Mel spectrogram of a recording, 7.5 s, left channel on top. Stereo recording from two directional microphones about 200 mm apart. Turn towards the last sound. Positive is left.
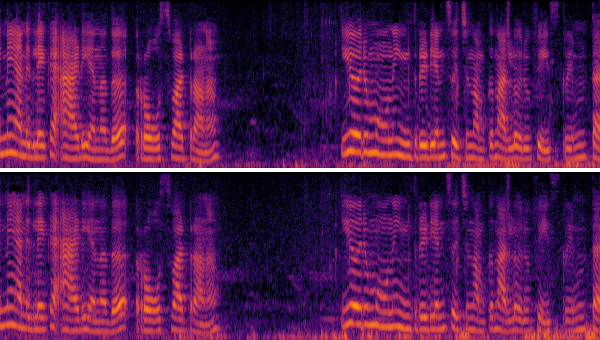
turn(degrees=35)  # may be behind; listen again after turning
